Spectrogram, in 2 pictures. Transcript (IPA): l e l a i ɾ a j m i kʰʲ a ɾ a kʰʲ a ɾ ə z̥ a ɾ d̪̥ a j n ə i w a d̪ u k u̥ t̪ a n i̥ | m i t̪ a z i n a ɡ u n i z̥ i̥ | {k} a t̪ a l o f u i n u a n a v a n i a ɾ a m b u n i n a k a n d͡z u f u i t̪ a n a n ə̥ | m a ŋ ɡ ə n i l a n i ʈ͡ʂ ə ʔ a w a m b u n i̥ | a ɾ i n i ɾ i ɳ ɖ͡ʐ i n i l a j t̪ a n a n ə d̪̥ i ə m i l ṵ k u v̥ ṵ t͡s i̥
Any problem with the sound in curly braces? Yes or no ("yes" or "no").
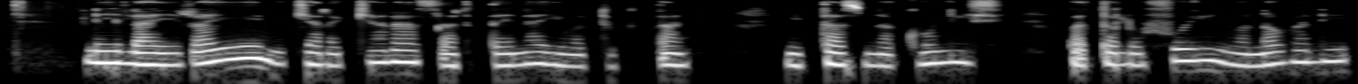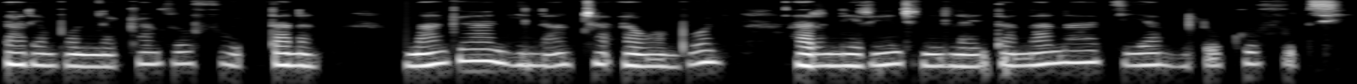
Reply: yes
